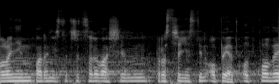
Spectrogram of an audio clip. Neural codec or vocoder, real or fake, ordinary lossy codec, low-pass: codec, 44.1 kHz, 7.8 kbps, DAC; fake; MP3, 64 kbps; 14.4 kHz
